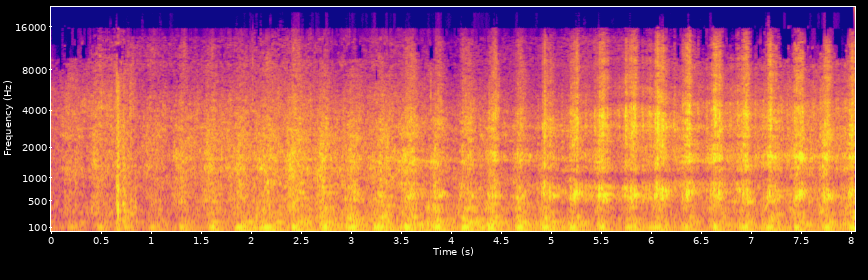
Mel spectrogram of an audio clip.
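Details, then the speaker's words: Ford diesel truck first running on its own after fuel system purge, air bubbles in the fuel, white smoke: uneven idle with lumpy beats around three a second and sharp ticks, sounds like missing on some cylinders; rough running. "My truck's running. There's white smoke and it sounds like it's only running on a few cylinders. I don't like that noise."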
